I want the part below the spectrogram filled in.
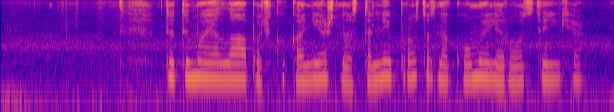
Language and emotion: Russian, positive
